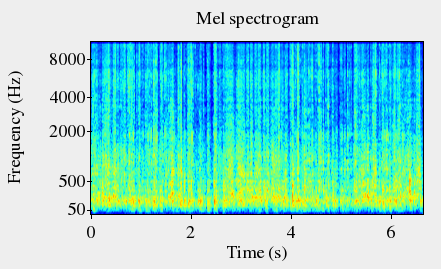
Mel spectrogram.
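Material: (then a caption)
Synthetic fibre. Both hands scratch quickly across the surface of a flat woven synthetic-fiber placemat with short nails and fingertips, in rapid bursts. The result is a dense, continuous rough scratching with a steady level and a low, rumbling body, much like an idling engine. There is little bright content.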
